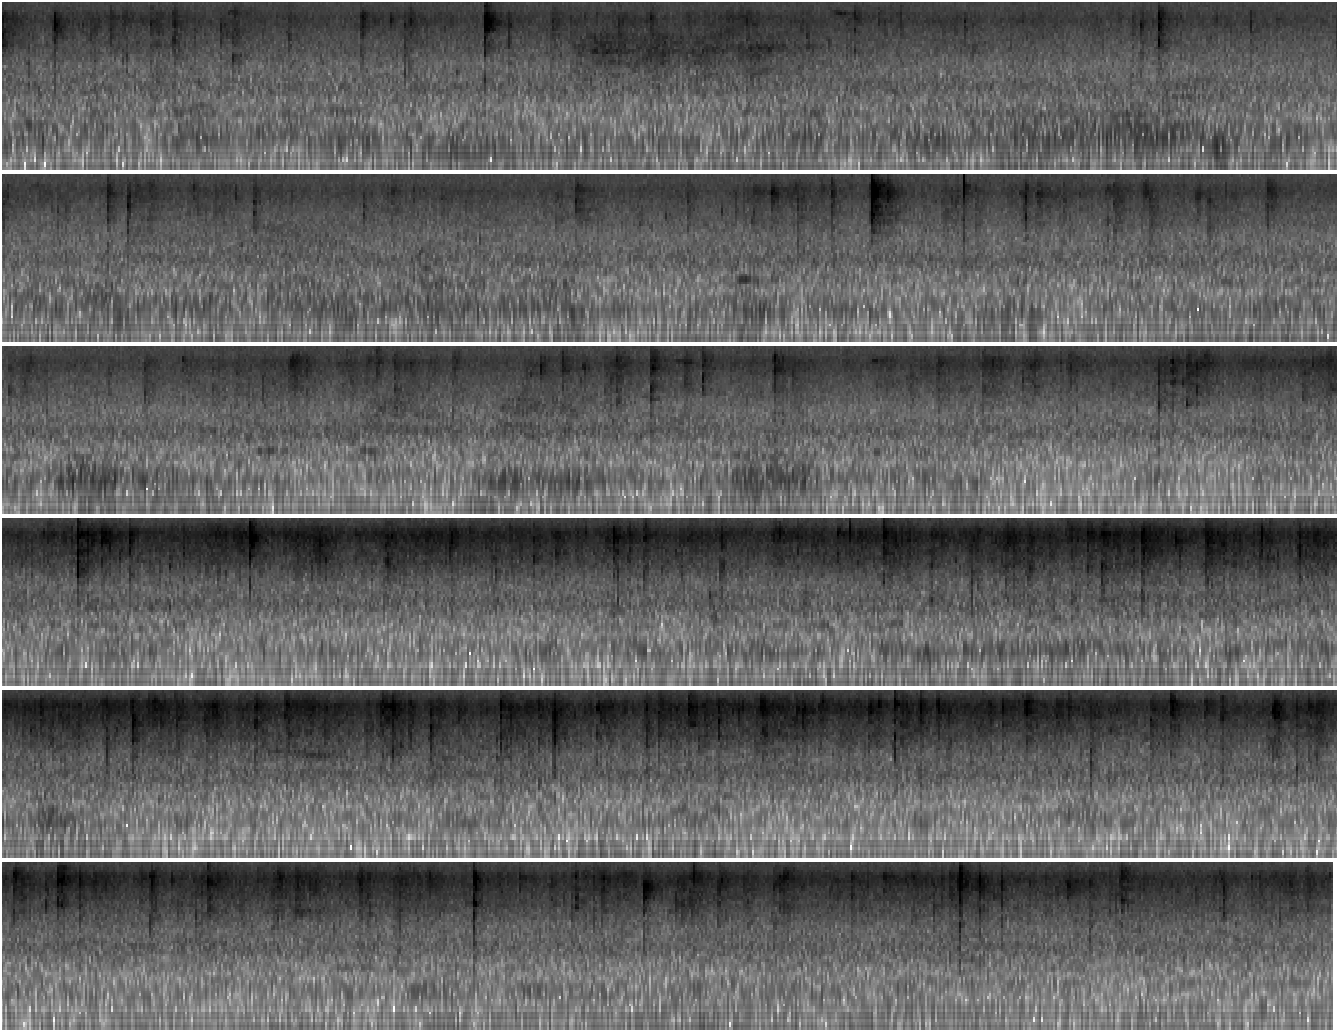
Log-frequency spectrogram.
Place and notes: Vilnius, Lithuania, listening to drizzle
standing in the autumn colored wood near big town and listening to drizzle...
